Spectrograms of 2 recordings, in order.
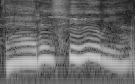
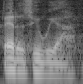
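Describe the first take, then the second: First: Lifted, call for response; a raised call to the congregation; higher, prompting echo. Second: Said in the usual way. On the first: Shown as a demonstration. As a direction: sing it up high so they answer back.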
